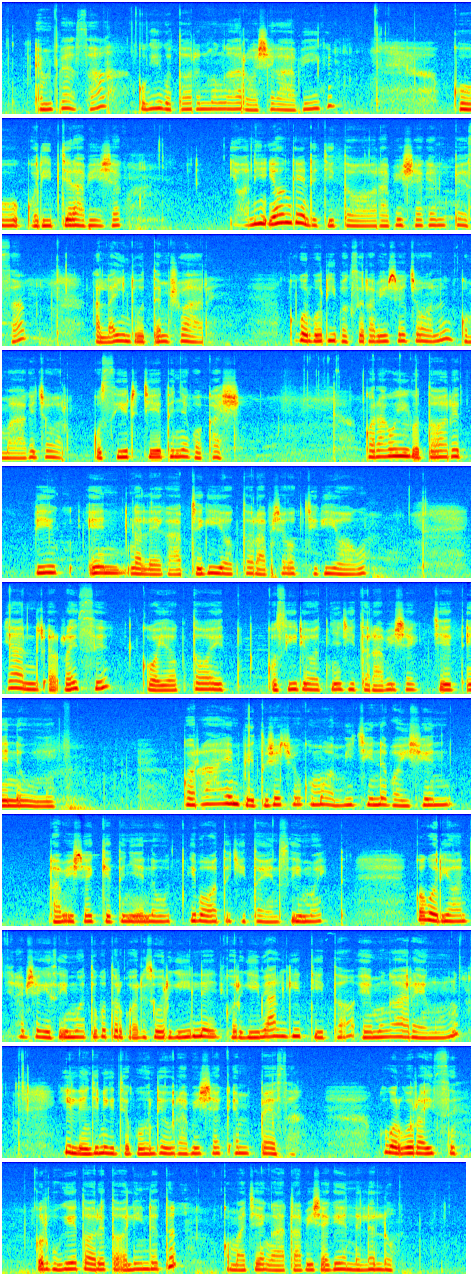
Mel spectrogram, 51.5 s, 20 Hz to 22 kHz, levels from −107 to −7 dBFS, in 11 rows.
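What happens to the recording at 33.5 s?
At 33.5 s the speech carries on intact, with no dropout, click, distortion or other fault at that moment.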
